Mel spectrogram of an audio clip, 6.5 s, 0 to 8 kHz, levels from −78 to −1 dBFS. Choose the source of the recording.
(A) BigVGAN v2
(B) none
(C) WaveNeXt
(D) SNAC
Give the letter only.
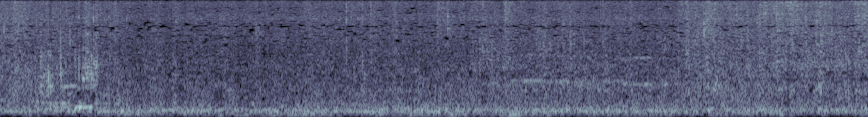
B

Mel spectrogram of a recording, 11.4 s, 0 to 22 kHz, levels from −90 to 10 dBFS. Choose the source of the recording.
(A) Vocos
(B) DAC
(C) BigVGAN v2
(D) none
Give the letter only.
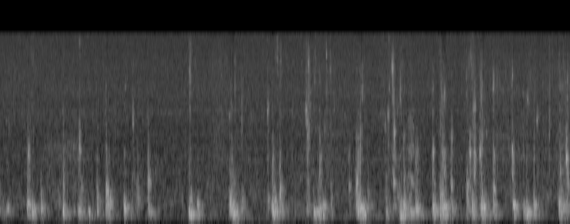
A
